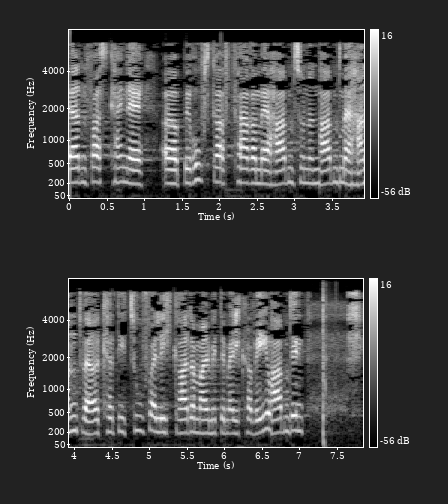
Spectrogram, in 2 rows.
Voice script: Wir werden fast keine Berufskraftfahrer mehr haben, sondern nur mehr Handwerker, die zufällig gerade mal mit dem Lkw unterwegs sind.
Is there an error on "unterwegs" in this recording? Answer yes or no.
yes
